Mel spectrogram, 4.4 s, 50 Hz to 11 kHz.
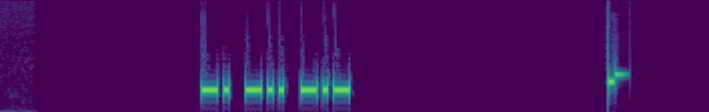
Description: Morse code, heard as a keyed tone, about 36 wpm, 700 Hz. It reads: NDK
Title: USA Call Sign Postfixes - 3 Letters 35wpm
